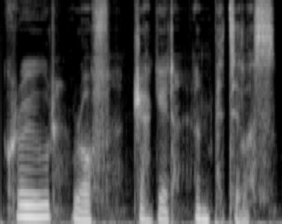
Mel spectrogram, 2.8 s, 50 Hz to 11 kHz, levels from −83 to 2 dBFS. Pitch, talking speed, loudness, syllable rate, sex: 140 Hz, 105 wpm, -18 LUFS, 3.6 syllables/s, male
